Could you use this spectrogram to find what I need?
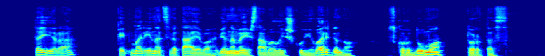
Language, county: Lithuanian, Panevėžys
